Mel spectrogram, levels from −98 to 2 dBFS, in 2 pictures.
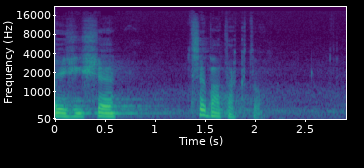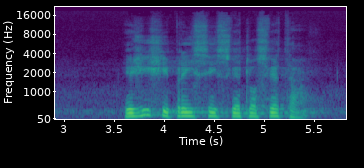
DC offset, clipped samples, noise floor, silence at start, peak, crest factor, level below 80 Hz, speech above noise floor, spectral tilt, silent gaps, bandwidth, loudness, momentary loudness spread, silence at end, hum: under 0.1%; under 0.1%; -62 dBFS; 0 s; -14 dBFS; 20 dB; -72 dBFS; 30 dB; -6.5 dB/octave; none; 18 kHz; -33 LUFS; 21 LU; 0.3 s; none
